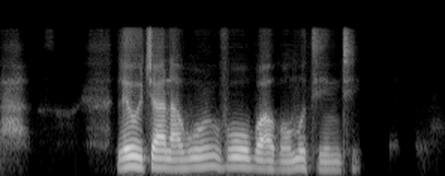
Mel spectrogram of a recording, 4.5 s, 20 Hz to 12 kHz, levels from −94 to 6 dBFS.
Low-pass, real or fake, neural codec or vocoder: 7.2 kHz; fake; codec, 16 kHz, 0.3 kbps, FocalCodec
